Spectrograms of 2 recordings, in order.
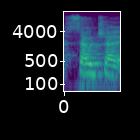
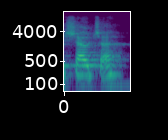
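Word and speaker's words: śauca: reading through this and I just learned that Socha is actually xiaocha so I learned something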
